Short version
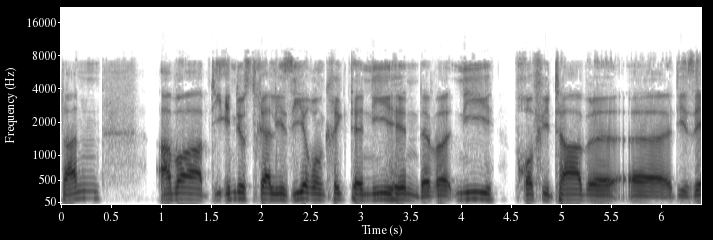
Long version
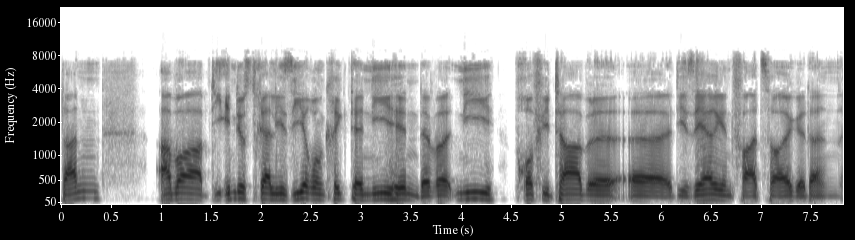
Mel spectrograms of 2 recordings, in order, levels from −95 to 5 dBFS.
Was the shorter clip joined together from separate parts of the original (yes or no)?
no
